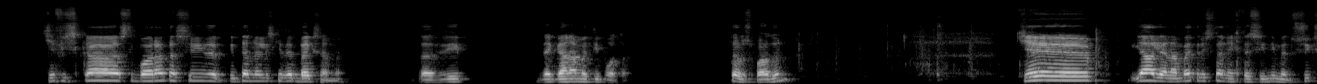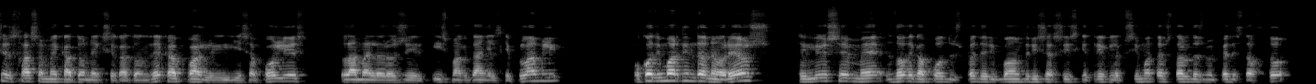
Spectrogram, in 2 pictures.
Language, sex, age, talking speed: Greek, male, 20-39, 130 wpm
